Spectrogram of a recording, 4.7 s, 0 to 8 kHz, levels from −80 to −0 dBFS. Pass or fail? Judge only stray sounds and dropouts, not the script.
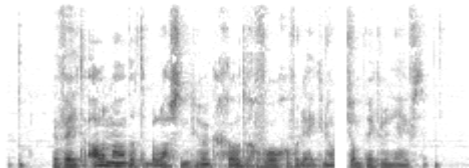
fail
